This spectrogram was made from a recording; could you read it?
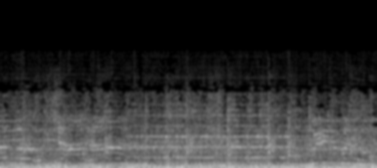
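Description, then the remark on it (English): A steady, loud low rumble fills the space, like riding inside a train rolling along the rails, with faint squeals and hums layered over the constant roar and no voices. “I'm sitting on the train.”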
